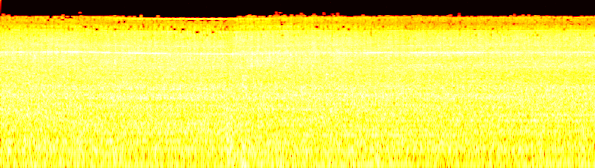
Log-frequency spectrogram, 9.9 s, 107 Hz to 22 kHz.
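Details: Caterpillar D8H bulldozer diesel, revived after sitting 15+ years, running: deep, even rumble at steady idle with no misses or knocks; running good.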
